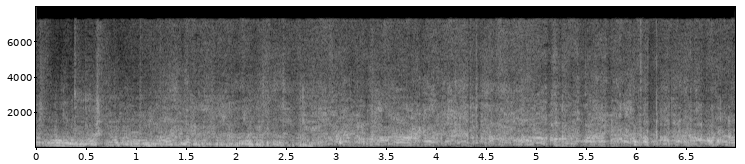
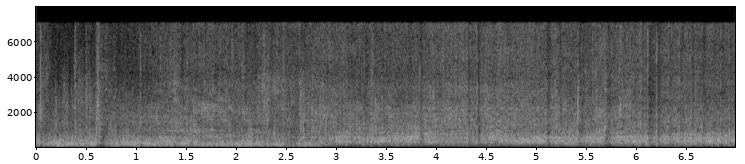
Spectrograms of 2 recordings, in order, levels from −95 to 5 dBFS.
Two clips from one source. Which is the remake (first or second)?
first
